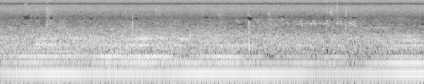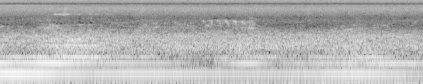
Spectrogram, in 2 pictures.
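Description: A steady low mechanical hum with a couple of fainter steady overtones above it, like a running machine or motor.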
